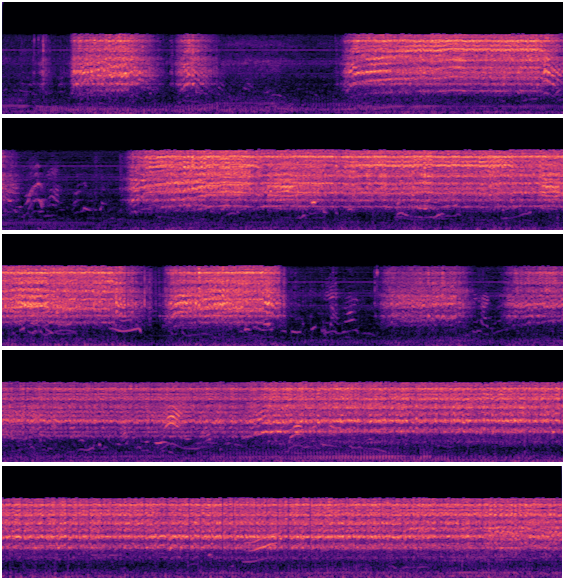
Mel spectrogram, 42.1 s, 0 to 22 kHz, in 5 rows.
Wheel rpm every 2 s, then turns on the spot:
30, 40, 40, 190, 50, 120, 200, 200, 200, 120, 100, 60, 80, 120, 130, 160, 160, 160, 160, 160, 160.
none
